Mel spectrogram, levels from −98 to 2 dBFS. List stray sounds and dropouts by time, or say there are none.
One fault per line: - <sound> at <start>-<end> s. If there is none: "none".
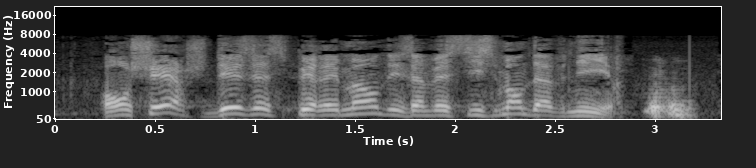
- throat clearing at 2.9-3.2 s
